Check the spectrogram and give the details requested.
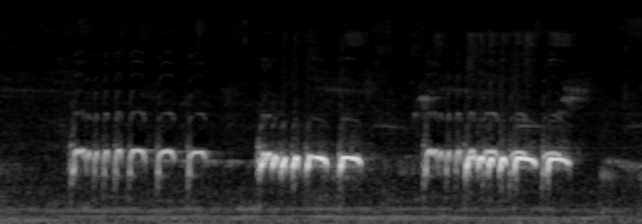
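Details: Local zebra dove singing steadily, prized for a big voice: three rapid trilled phrases of short cooing notes, each about a second long, repeated every one to two seconds on a clean quiet background.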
